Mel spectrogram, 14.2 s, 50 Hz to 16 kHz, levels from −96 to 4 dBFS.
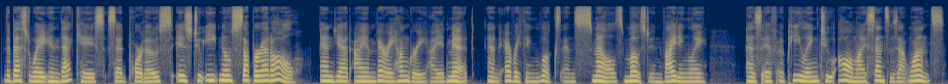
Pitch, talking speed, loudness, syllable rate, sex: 190 Hz, 165 wpm, -18 LUFS, 4.1 syllables/s, female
